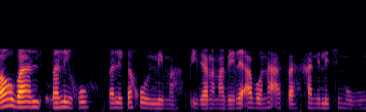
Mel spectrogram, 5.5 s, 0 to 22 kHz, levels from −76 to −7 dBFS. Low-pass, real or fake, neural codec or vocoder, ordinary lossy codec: 3.6 kHz; real; none; none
